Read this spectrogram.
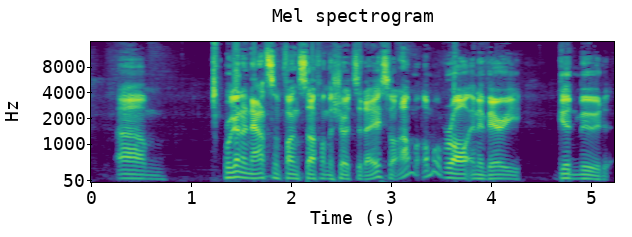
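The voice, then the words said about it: Congested voice from a cold. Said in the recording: “I have a cold. ... So here I am with a little bit of a cold. So if I sniffle or cough or clear my throat”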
